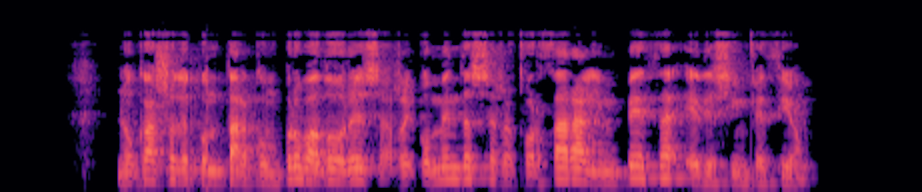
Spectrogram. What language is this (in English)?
Galician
